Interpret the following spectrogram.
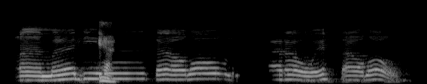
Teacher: Amadin tarau ditebalkan ra-nya ya Bu. Ra fathah itu harus tebal atau tafkhim ya. Amadin tarau ya tarau.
